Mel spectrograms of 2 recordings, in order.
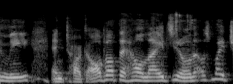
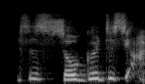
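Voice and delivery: high, cheerful, delighted tone; 6 semitones higher than usual. Voicing a glaive-wielding knight greeting the party: happy, cheerful voice. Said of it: "are all Hell Knights ... just happier?".

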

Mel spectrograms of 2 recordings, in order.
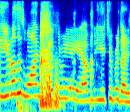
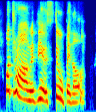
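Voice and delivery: put-on Italian accent, louder; 9 dB louder than usual. Speaker shows the others they can say the line in an Italian accent. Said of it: "I can say it in an Italian accent".

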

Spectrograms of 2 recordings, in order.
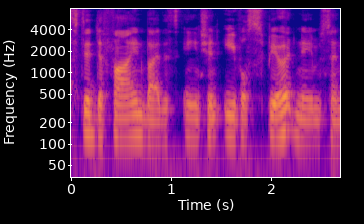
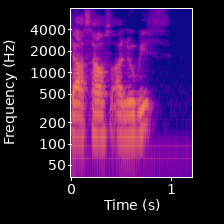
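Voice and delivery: German-accented speech; 3 dB quieter than usual. Speaker naming the german version of a show, in a german accent. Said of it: "Probably saying it more in a German accent".

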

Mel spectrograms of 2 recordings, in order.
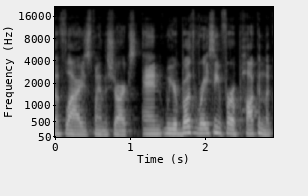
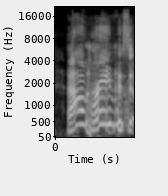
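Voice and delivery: very high, loud, squeaky voice-changer sound; 9 dB louder than usual. Showing how a voice-changing microphone sounded: voice-changer Rey Mysterio voice. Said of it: "you would sound like this".

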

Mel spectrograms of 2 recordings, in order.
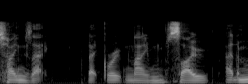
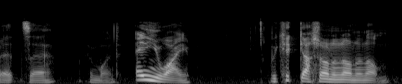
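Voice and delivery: ordinary talk, nothing marked

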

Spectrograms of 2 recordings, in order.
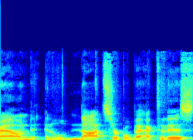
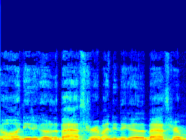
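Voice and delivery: put-on urgent whisper; 2 semitones higher than usual. Retelling how Casey whispered during a movie: imitating Casey whispering.

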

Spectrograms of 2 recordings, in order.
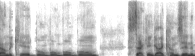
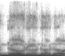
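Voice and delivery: mock terrified pleading tone, much slower. Alone in the ring with no one to tag, the speaker retells scared begging. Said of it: "I'm like shaking in my boots. I drop to my knees. I put my hands up".

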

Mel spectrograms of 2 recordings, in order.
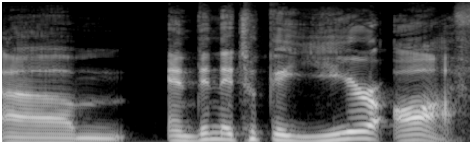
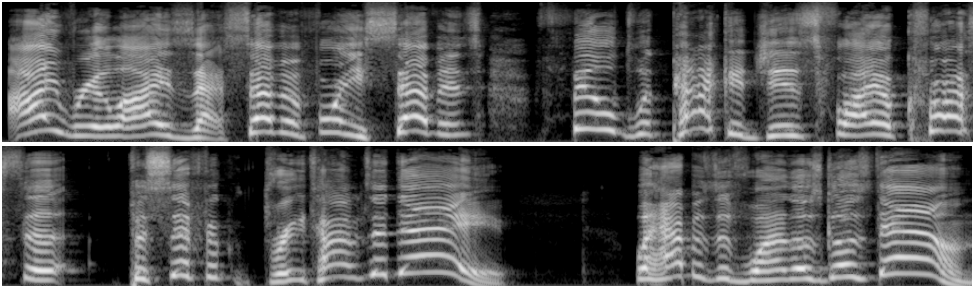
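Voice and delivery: spot-on famous-actor voice, pitched very high; 3 dB louder than usual. Quoting an interview about an idea for a film: Tom Hanks impression. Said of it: "he said in a flawless Tom Hanks impression".

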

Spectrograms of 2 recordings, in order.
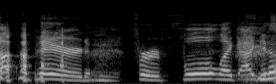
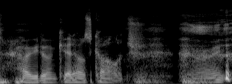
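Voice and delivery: put-on mild voice, lower and quieter; 11 dB quieter than usual. Describing someone as the opposite of a loud uncle: imitating a quiet uncle. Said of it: "he's like the uncle who goes".

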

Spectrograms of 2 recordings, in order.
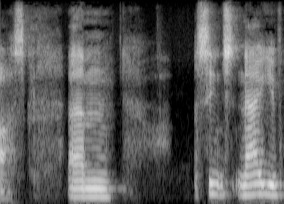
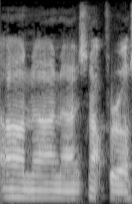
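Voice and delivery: plain

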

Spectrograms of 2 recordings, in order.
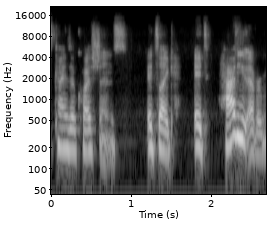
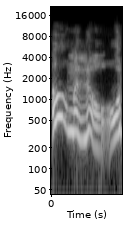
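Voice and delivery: outlandish, loud, high, put-on posh upper-class accent; 8 semitones higher, 5 dB louder than usual. Describing how they would play an outlandish character, put-on accent. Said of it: "I'd probably put on like an accent".

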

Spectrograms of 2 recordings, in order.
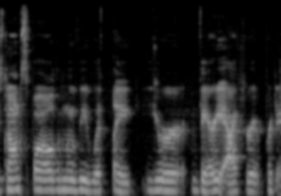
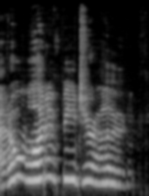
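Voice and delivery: very high, raised, desperate pleading tone; 10 semitones higher, 7 dB louder than usual. Echoing the other speaker's line back: mock pleading.

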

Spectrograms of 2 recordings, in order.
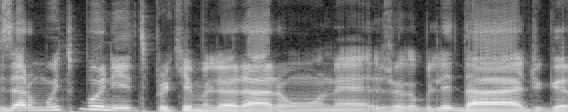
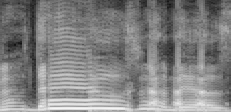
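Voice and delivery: very high, weeping, sobbing scream; 11 semitones higher, 4 dB louder than usual. Retelling how the community reacted to a game announcement, imitating people crying and screaming. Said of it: "a gente chorando, assim, gritando".

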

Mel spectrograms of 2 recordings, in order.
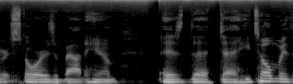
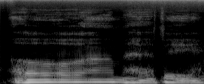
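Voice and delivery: gloomy donkey voice with no joy at all. Describing how Eeyore talks even when his words are happy, in an Eeyore voice. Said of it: "everything he says sounds like this".

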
